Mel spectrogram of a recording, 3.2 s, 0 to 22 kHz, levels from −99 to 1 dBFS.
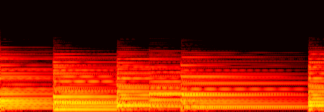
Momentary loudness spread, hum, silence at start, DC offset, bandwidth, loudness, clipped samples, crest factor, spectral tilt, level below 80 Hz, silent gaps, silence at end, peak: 9 LU; none; 0 s; under 0.1%; 4.1 kHz; -33 LUFS; under 0.1%; 14 dB; -8 dB/octave; -64 dBFS; none; 0 s; -18 dBFS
